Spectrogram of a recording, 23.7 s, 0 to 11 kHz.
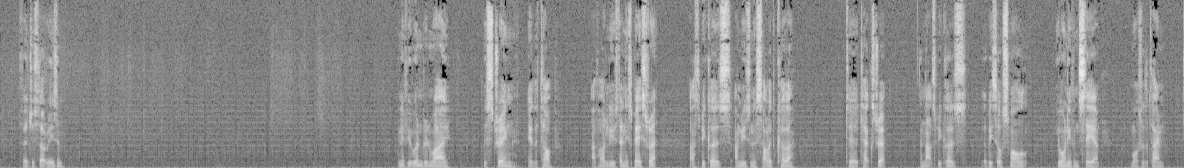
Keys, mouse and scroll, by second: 0.5-2.0 drag, 0.5 a, 2.0 l, 4.4 r, 6.5-7.7 drag, 6.5 s, 12.8-14.0 drag, 12.8 g, 14.9-17.0 drag, 16.1 a, 17.0 l, 18.2 s, 22.8 click, 22.8 g.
